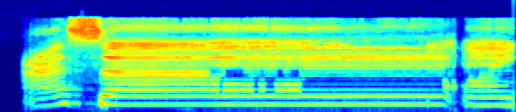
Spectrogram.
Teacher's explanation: nun bertemu ya, nunnya sukun ya, sifat nunnya itu masih ada. Sifat ghunahnya itu masih ada. Jadi bukan ayat tapi ayung ayak ada sengaunya. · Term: sifat gunnahnya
